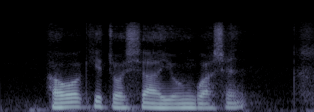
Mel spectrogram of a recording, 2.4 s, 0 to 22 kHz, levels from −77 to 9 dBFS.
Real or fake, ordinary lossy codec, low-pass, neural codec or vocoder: fake; none; 10.8 kHz; codec, 16 kHz in and 24 kHz out, 0.9 kbps, LongCat-Audio-Codec, fine tuned four codebook decoder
